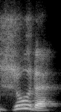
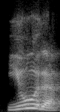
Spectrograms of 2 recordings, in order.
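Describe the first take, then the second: First: The word begins with a zh sound. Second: The word begins with a y sound. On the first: This is how Latin-language speakers say it. "nós, como latinos, falamos jura" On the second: This is how it is said locally. "o J tem o som de I"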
